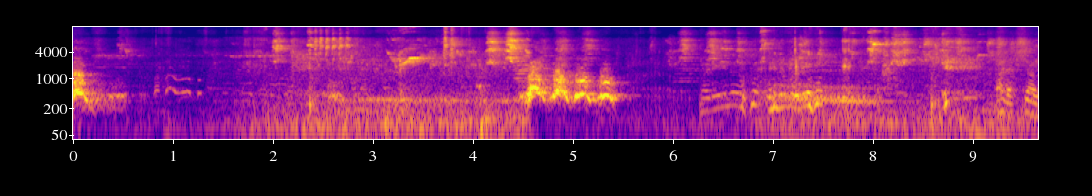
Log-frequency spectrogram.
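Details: Rottweiler. Deep, chesty barks from a Rottweiler come in uneven bursts, some rising into higher yips and whines. A person's voice talks over and between the barks.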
